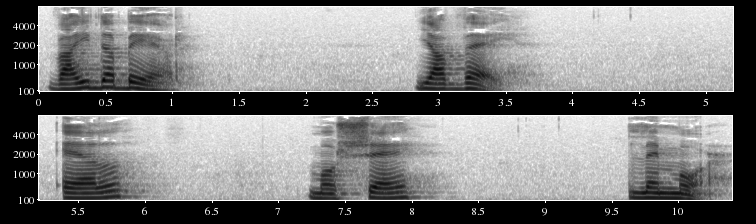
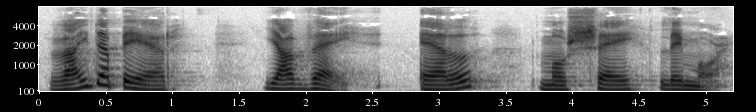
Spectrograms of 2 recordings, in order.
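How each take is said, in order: First: The phrase is read at a slow pace. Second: The phrase is read at a faster pace. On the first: "I'll read it slowly" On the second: "this time we'll read it a little bit more quickly"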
